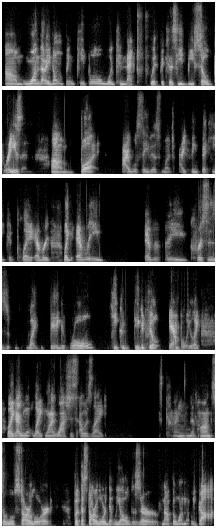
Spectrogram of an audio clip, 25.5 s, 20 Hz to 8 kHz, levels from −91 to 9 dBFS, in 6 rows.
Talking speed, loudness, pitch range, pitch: 175 wpm, -22 LUFS, 120-165 Hz, 145 Hz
